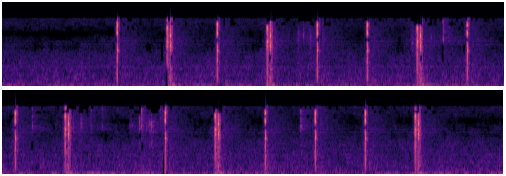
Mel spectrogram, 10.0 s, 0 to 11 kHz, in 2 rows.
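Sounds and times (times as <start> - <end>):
computer mouse clicking: 1.2 - 9.4.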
